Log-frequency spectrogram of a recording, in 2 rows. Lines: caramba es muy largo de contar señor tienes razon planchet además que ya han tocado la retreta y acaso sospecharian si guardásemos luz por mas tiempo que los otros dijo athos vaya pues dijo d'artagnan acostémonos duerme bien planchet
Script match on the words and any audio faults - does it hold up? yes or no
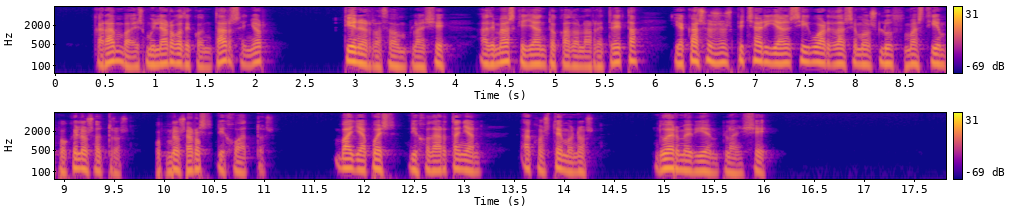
no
